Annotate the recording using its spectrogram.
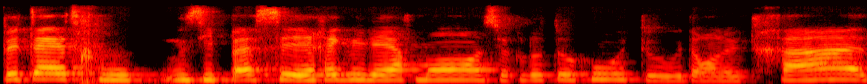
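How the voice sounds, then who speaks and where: At a very slow pace, a woman with a Swiss German accent speaks in a flat monotone at a fairly high pitch. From Switzerland, Lucerne. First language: Swiss German (speaking French). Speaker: forest researcher. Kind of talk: lecture. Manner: halting, many hesitations.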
